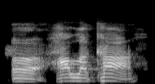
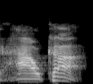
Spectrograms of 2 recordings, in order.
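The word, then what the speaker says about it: הלכה: So you wouldn't say halaka, you would say howka.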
